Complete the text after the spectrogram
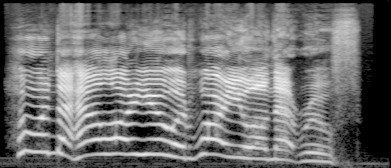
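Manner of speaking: loud yell, pitched way high. Voicing a guard who questions someone on a roof: guard yelling up. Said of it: "a guard kind of yell up".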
